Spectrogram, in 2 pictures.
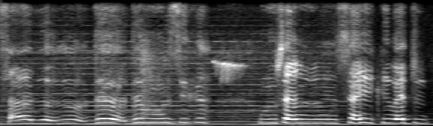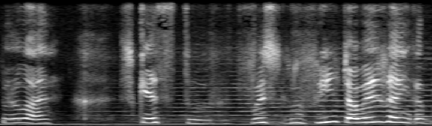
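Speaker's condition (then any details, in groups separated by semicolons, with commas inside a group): Cerebral palsy; from prolonged birth, not sitting at six months, hands not opening well, walked only at ten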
